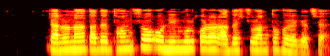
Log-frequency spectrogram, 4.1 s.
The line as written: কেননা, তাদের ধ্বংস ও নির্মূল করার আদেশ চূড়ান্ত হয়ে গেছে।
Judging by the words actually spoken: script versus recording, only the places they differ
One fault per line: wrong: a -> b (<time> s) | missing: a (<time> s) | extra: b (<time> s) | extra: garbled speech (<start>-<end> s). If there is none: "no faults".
no faults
